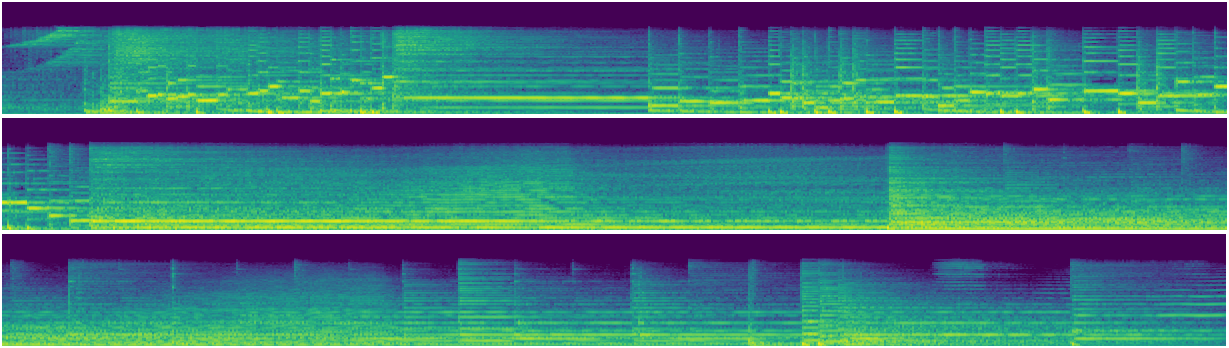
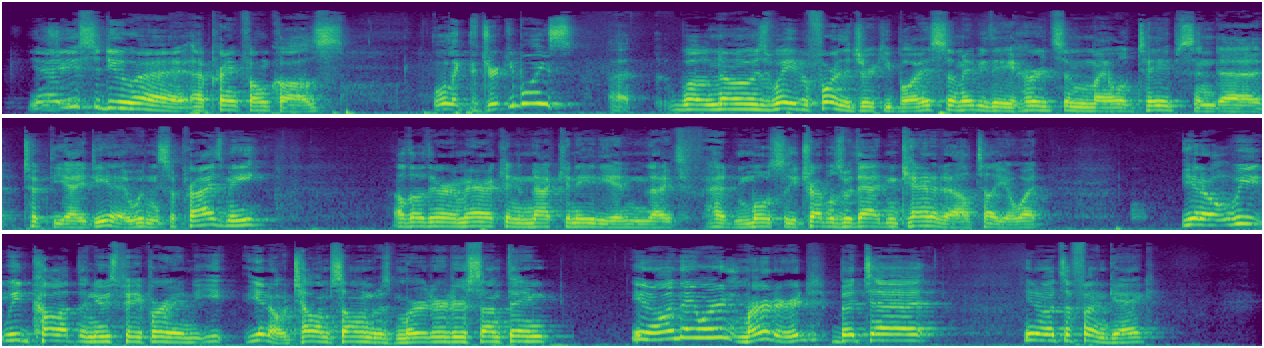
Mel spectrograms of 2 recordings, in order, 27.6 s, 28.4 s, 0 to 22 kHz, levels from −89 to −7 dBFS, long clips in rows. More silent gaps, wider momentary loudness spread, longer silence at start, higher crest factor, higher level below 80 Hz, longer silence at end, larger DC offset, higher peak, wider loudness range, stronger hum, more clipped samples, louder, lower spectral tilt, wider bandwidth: neither; about the same, 8 LU vs 7 LU; second, 0 s vs 0.2 s; about the same, 14 dB vs 18 dB; first, -26 dBFS vs -44 dBFS; second, 0 s vs 0.8 s; first, 0.8% vs under 0.1%; about the same, -2 dBFS vs -2 dBFS; first, 6 LU vs 3 LU; neither; neither; about the same, -18 LUFS vs -18 LUFS; first, -6 dB/octave vs -4 dB/octave; second, 9 kHz vs 16 kHz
